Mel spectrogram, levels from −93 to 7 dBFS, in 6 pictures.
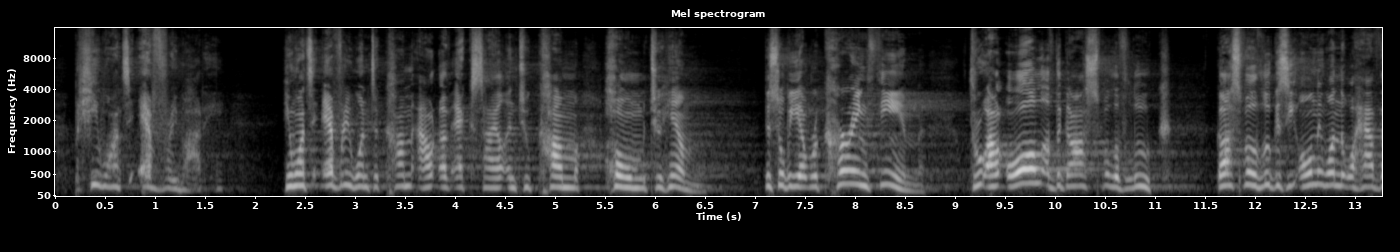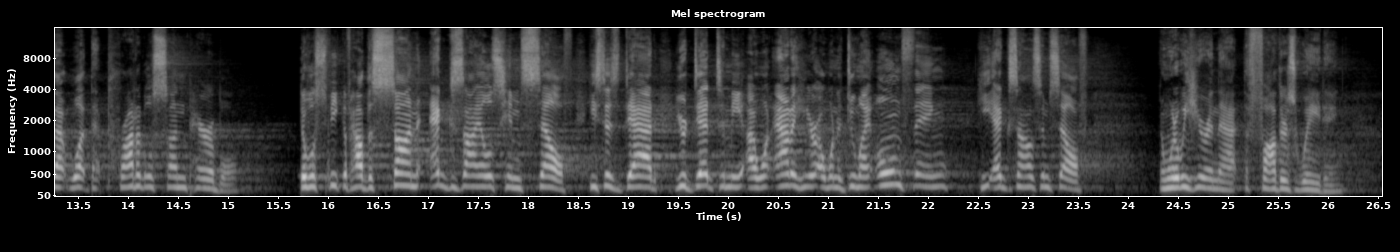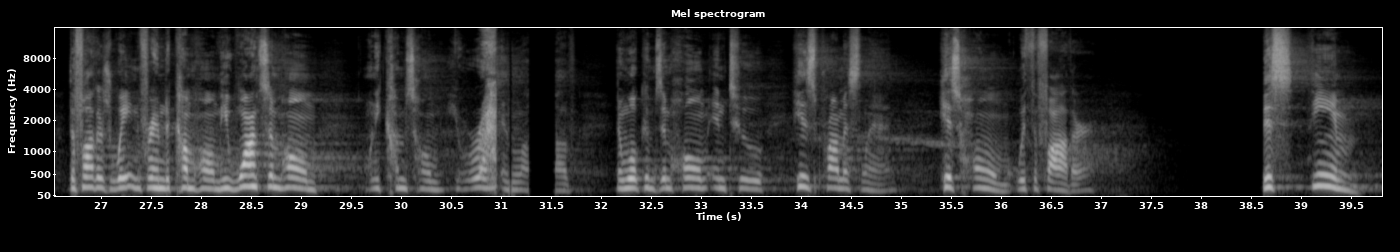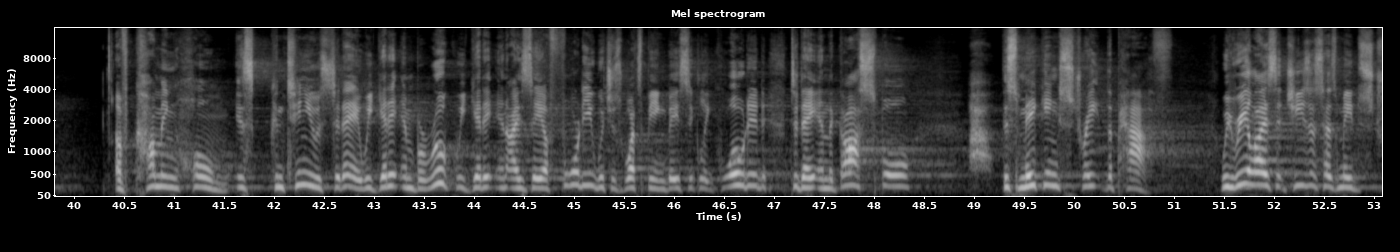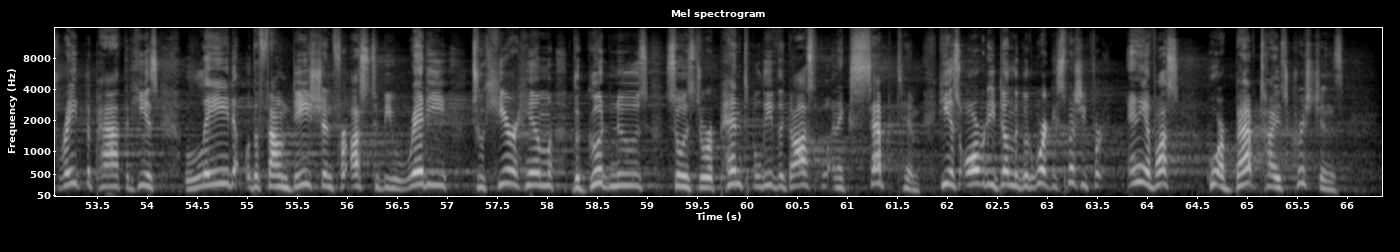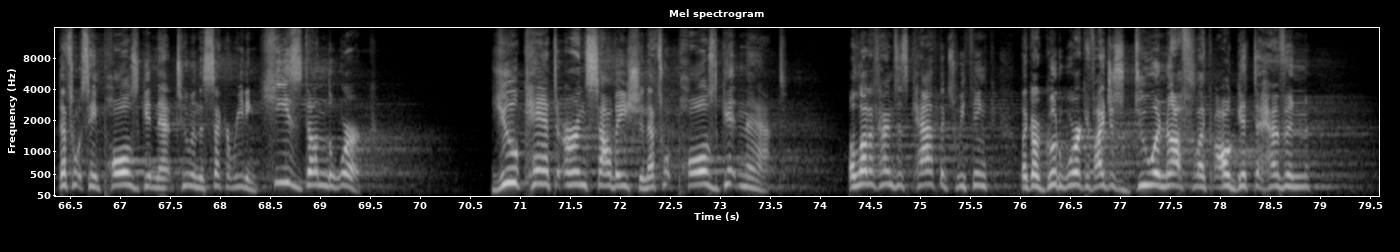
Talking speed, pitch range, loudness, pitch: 190 wpm, 210-255 Hz, -25 LUFS, 230 Hz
